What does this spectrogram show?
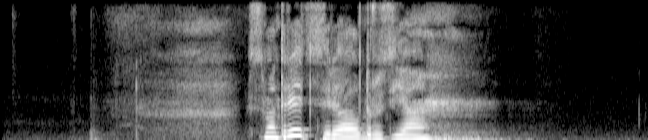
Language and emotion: Russian, sad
